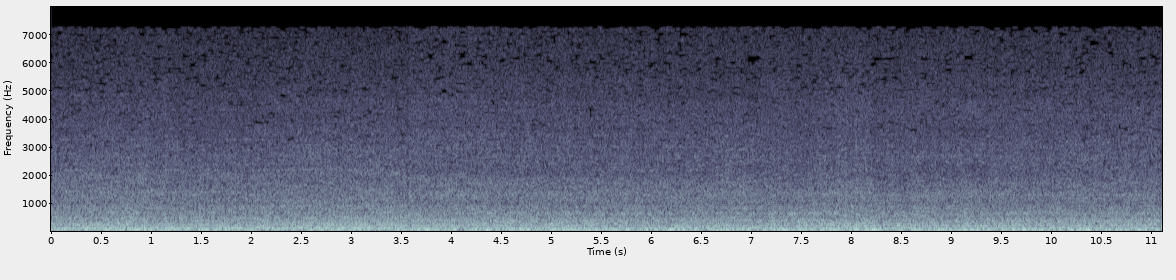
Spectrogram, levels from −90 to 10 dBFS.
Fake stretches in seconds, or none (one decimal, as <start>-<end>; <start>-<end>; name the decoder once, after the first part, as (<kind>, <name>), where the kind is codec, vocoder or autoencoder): 0.8-1.5 (codec, SNAC); 6.5-9.4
